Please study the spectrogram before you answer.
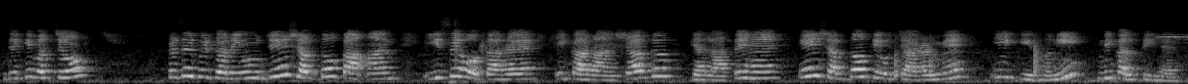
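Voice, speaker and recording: Woman, teacher, classroom lesson, slow dictation, quizzing students, echoey, dull recording from away from the mic. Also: sits high, animated, recorded from a distance, a little hiss or hum.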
